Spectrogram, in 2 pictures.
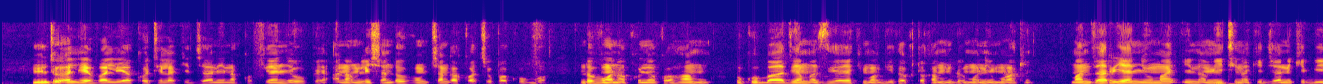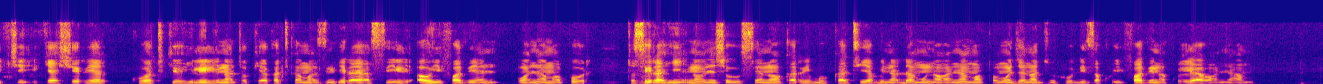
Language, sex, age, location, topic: Swahili, male, 18-24, Nairobi, government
